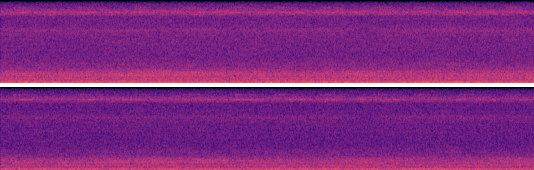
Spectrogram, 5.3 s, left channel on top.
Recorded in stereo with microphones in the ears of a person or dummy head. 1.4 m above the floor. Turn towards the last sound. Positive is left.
turn(degrees=-5)  # may be behind; listen again after turning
